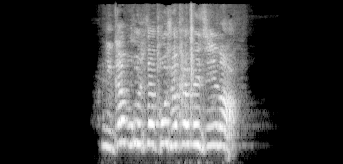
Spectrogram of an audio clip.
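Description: A young woman speaks briefly with surprise, close by.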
